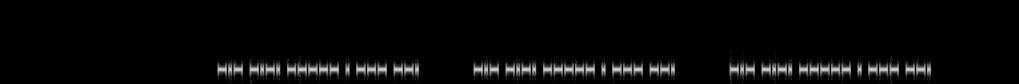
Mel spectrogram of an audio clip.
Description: Morse code, heard as a keyed tone, about 42 wpm, 700 Hz. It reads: KC0EOG KC0EOG KC0EOG
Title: USA Call Signs - 6 Characters - Repeated 3x - 45wpm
